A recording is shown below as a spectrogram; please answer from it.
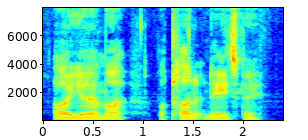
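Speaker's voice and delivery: dead-level, flat, one-note monotone drone. Speaker mimics a character he says sounds very monotone, monotone imitation. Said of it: "He's so monotone".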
